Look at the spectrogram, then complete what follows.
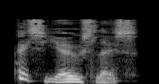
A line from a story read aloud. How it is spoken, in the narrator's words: he chuckled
